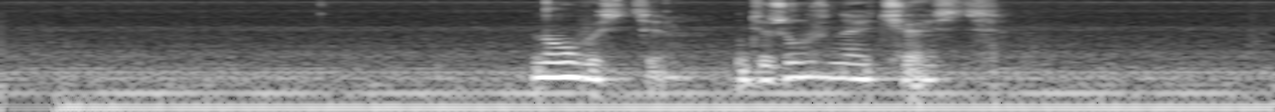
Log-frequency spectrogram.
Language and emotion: Russian, sad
